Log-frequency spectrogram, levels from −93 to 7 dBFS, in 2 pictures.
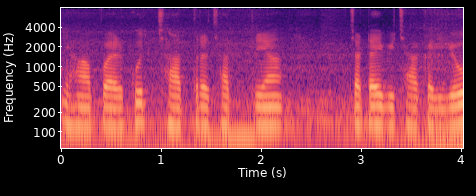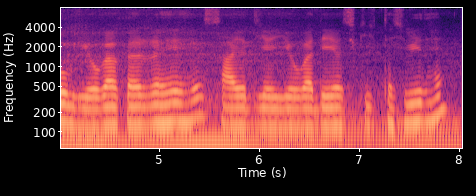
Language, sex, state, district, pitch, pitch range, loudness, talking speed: Hindi, male, West Bengal, Alipurduar, 120 Hz, 115-125 Hz, -16 LUFS, 140 wpm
